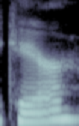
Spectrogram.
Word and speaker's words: Kaehr: And I've got another one at Shelley Kerr.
